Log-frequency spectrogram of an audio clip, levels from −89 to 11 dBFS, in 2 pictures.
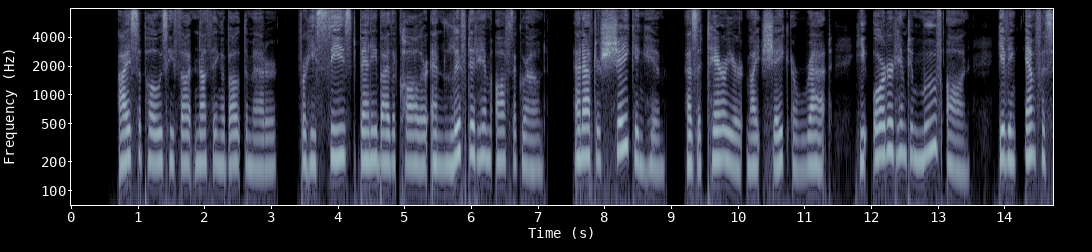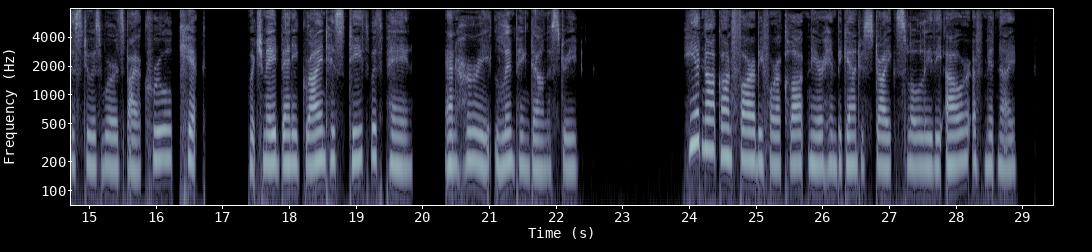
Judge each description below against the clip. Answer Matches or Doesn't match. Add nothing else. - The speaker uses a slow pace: Doesn't match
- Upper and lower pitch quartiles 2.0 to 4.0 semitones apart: Matches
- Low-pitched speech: Doesn't match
